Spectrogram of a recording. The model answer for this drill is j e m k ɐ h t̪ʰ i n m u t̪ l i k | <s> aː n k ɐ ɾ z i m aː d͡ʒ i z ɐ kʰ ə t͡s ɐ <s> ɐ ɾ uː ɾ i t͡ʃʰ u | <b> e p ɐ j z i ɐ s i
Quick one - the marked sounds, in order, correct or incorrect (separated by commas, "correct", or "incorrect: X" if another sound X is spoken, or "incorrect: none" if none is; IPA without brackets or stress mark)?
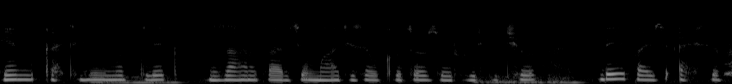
incorrect: z, incorrect: z, correct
